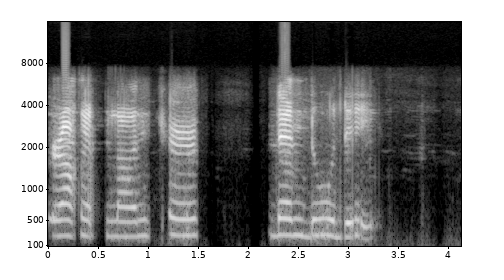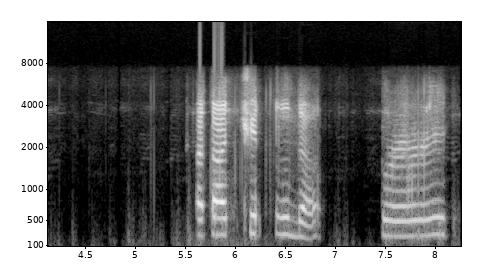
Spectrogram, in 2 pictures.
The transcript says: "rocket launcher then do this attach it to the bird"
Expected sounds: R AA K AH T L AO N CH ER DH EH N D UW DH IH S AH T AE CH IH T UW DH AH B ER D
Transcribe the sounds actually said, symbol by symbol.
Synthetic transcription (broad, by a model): R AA K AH T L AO N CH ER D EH N D UW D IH AH T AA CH IH T UW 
